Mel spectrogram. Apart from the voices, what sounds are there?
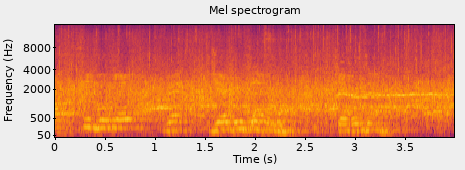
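audience applause at a panel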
